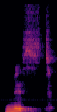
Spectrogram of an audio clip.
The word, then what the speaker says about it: missed: Tem a mesma pronúncia, tá?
